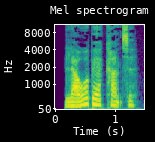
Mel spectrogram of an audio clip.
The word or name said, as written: laurbærkrans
